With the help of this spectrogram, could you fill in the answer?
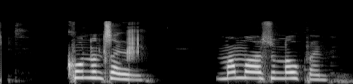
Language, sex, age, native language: Icelandic, male, 14, Icelandic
